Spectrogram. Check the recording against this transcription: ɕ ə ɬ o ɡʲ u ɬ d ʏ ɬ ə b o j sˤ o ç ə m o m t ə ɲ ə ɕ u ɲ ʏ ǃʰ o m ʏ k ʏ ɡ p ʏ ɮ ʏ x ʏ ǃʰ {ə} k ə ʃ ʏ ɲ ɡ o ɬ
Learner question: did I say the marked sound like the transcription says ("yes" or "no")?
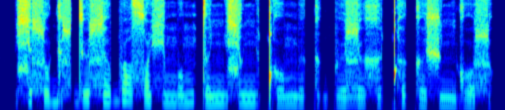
yes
